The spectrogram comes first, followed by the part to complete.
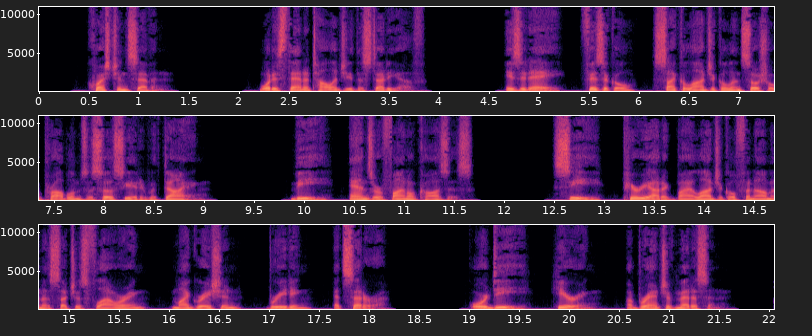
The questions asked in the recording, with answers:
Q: What is thanatology the study of?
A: The answer is A. Physical, psychological, and social problems associated with dying.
